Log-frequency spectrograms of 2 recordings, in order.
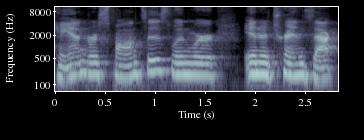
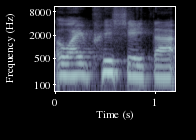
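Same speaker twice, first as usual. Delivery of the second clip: mock, snotty passive-aggressive tone. Describing a canned reply someone might give: mock passive-aggressive. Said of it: "like a passive aggressive".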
